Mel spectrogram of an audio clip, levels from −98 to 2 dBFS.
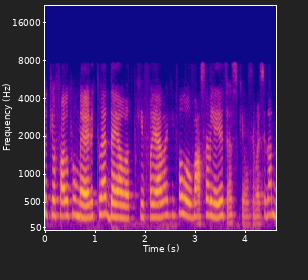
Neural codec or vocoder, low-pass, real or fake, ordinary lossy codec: codec, 16 kHz, 1 kbps, X-Codec, HuBERT features, trained on general audio; none; fake; none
